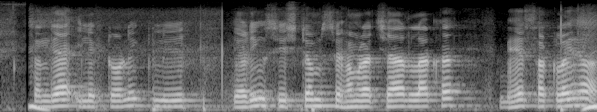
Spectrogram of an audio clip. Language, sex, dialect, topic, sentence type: Magahi, male, Western, banking, statement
